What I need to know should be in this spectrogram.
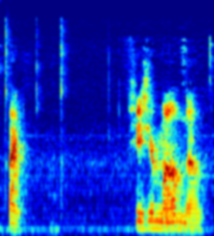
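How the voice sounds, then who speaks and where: A man's voice: mid-range voice, steady tone, takes it slowly, fairly bright tone, slight background noise. A man playing a tabletop game, speaking politely and plainly in character. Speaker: player. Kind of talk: tabletop role-play.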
